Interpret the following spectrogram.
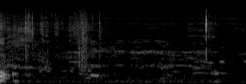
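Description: A faint, distant chicken call, drawn out through the second half.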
